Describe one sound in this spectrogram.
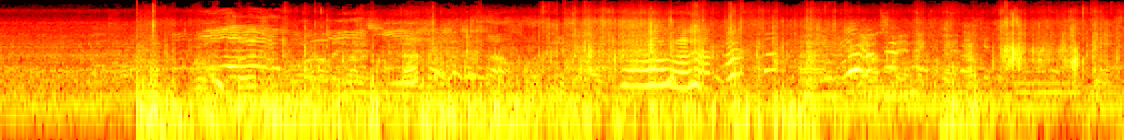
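Several adult men and women talk casually nearby outdoors.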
